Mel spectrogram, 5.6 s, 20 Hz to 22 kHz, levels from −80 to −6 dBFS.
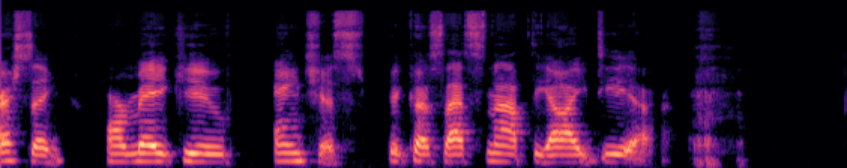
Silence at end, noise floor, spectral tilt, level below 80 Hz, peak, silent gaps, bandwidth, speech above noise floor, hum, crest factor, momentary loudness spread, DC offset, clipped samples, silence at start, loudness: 0.9 s; -80 dBFS; -3.5 dB/octave; -68 dBFS; -4 dBFS; none; 17 kHz; 57 dB; none; 20 dB; 16 LU; under 0.1%; under 0.1%; 0 s; -23 LUFS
